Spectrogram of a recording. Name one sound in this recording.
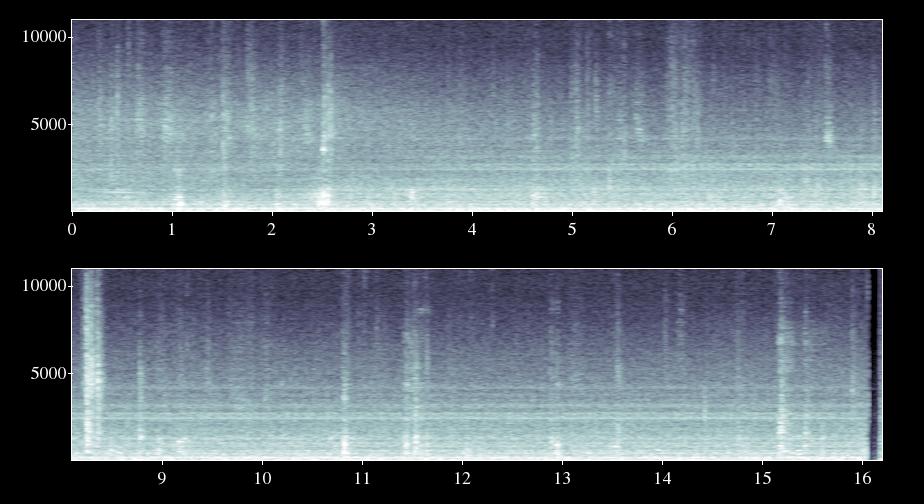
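Train wheels click and clatter over rail joints.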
